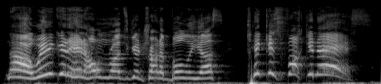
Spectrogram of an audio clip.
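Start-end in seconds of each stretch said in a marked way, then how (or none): 2.5-3.7 yelling for a fight. Real, not acted. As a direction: scream at him to go fight.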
